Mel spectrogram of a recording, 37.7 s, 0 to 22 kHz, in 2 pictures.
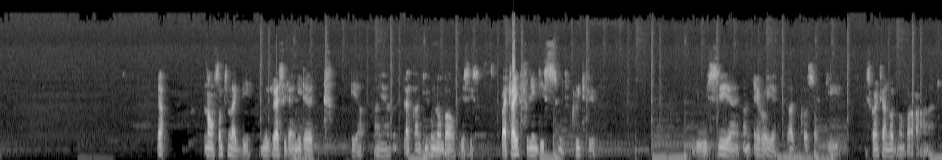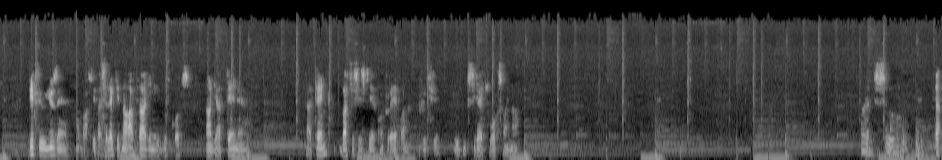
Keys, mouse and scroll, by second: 2.5 click, 2.9 click, 4.3 ctrl+f, 10.5 shift+middle click, 12.5 ctrl+r, 17.6 click, 17.8 click, 24.2 ctrl+f, 27.5 click, 29.3 Tab, 29.6-30.2 scroll down 3, 30.2-30.6 middle drag, 30.8 scroll down 2, 31.2 shift+middle drag, 32.0-33.1 middle drag, 33.4 scroll up 2, 33.9-34.2 shift+middle drag, 34.5-35.1 scroll down 3, 34.8-35.7 middle drag, 35.8-36.2 scroll up 3, 36.3 shift+middle drag, 36.7-37.1 scroll up 2, 37.1 Tab.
